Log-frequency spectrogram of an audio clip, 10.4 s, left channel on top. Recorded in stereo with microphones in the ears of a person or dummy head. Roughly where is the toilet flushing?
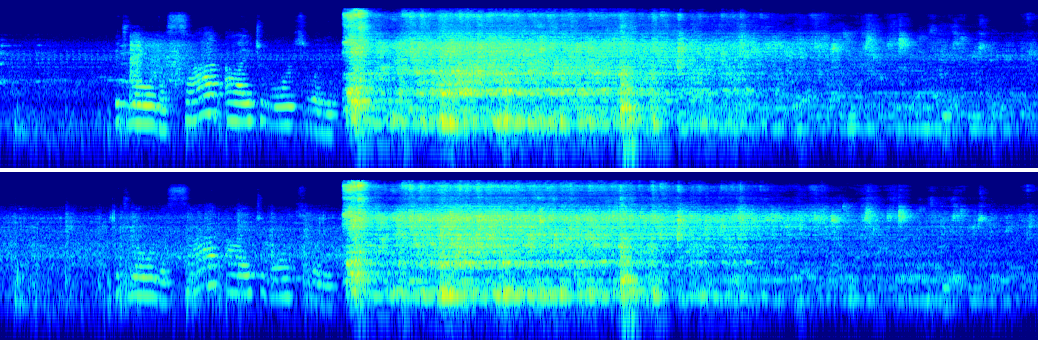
Right.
